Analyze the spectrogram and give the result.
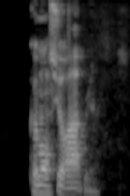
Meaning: commensurable
- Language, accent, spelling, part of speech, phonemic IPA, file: French, France, commensurable, adjective, /kɔ.mɑ̃.sy.ʁabl/, LL-Q150 (fra)-commensurable.wav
